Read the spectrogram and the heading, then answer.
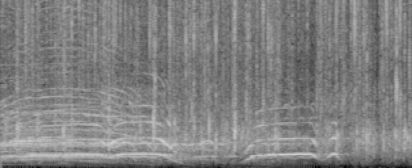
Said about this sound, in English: would you give a massive, huge round of applause, ladies and gentlemen, for the Metro Creative Team?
